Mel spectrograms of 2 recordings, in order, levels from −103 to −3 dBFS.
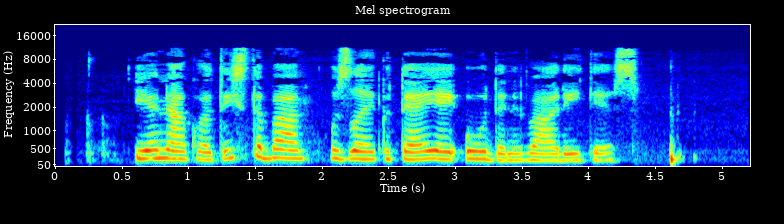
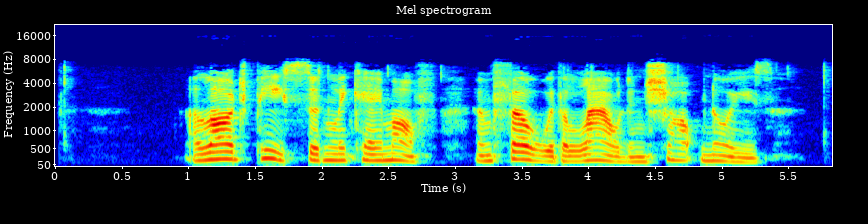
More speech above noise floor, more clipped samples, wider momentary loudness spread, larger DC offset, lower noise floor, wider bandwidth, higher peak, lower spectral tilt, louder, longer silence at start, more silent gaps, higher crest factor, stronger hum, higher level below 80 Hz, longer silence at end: second, 36 dB vs 55 dB; neither; second, 8 LU vs 15 LU; neither; second, -66 dBFS vs -76 dBFS; first, 11.5 kHz vs 7.8 kHz; second, -12 dBFS vs -2 dBFS; about the same, -4.5 dB/octave vs -4 dB/octave; second, -31 LUFS vs -20 LUFS; second, 0.6 s vs 1 s; neither; about the same, 18 dB vs 20 dB; neither; second, -74 dBFS vs -66 dBFS; about the same, 0.5 s vs 0.5 s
